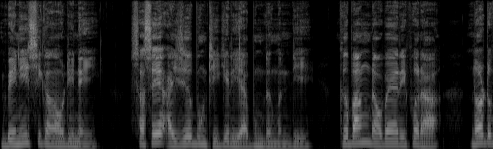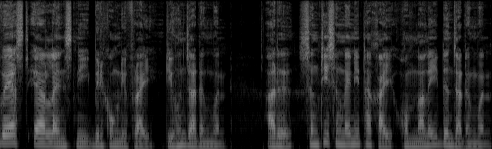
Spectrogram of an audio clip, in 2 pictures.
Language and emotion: Bodo, neutral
